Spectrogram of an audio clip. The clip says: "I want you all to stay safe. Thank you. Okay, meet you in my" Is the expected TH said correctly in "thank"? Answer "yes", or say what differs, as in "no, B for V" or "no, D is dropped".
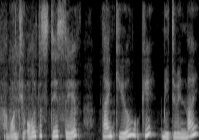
no, T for TH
